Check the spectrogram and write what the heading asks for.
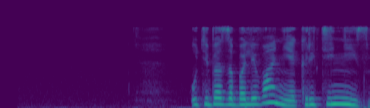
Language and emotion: Russian, angry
